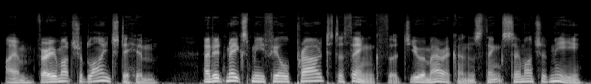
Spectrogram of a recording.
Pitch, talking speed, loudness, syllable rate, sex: 115 Hz, 235 wpm, -19 LUFS, 5.7 syllables/s, male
